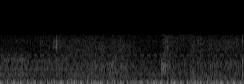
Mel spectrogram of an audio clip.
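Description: Quiet garage room tone: a low, even background with a faint steady hum and a few soft clicks of camera handling.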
